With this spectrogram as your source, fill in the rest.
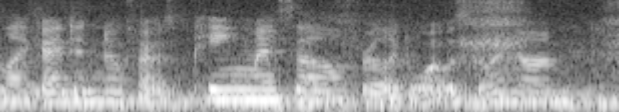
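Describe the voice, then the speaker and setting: A woman speaks over loud background noise. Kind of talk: casual vlog chat.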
